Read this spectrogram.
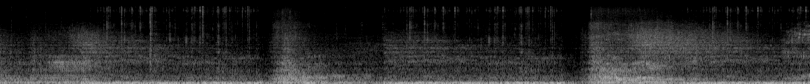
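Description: Flames crackle in a fire.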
